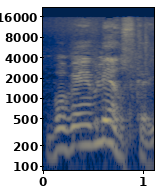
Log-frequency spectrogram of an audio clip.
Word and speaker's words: Богоявленской: Богоявленской, Е, ударение.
